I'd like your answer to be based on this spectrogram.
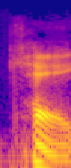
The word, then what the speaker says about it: Cay: Do they say Cay or Key? – Cay. – Because when you go to Florida, and they always say Key, even though they spell it C-A-Y.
